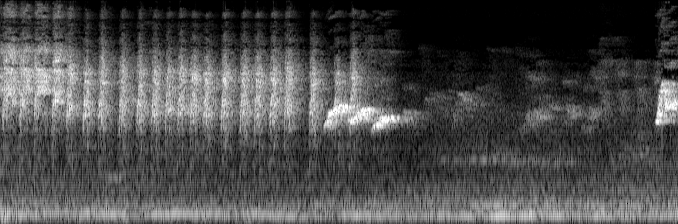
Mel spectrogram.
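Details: Grey-cheeked bulbul of the Javan type in lively song: a fast series of bright, evenly repeated chattering notes for about four seconds, then a few clear rising and falling whistles, with quiet low background hum.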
